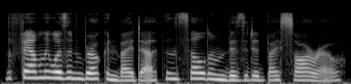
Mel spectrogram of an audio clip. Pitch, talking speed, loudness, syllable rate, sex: 225 Hz, 190 wpm, -18 LUFS, 5.6 syllables/s, female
